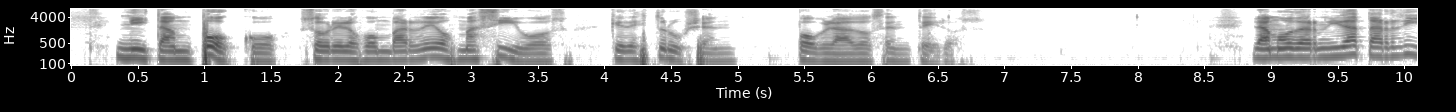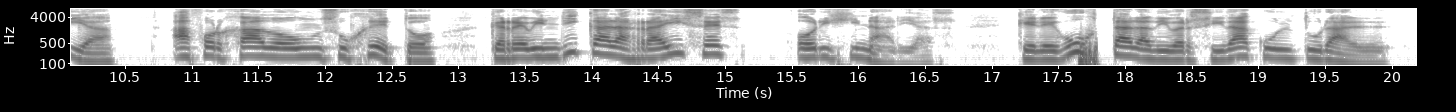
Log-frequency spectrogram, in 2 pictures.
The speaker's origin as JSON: {"language": "Spanish", "country": "Uruguay", "said": "no me siento identificado como uruguayo, definitivamente"}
